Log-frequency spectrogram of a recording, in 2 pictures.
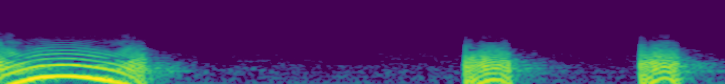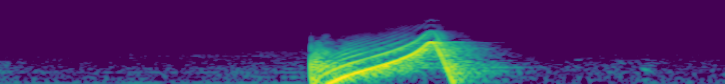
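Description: A theremin is played by hand movements near its pitch antenna. First a note swoops up and back down. Then come two short notes, and near the end a long glide rises to a high pitch and cuts off.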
